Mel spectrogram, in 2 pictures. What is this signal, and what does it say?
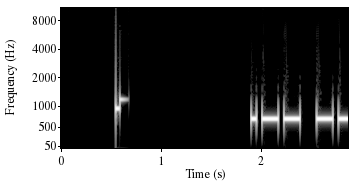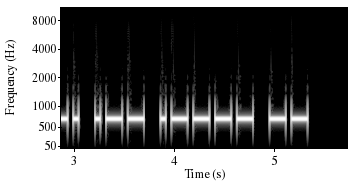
Morse code, heard as a keyed tone, about 22 wpm, 700 Hz. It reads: WGW1M
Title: Code Groups - 5 Letter:Numbers - 22wpm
